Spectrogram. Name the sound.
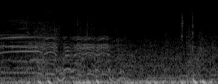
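horses neighing and hooves in video game Bannerlord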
